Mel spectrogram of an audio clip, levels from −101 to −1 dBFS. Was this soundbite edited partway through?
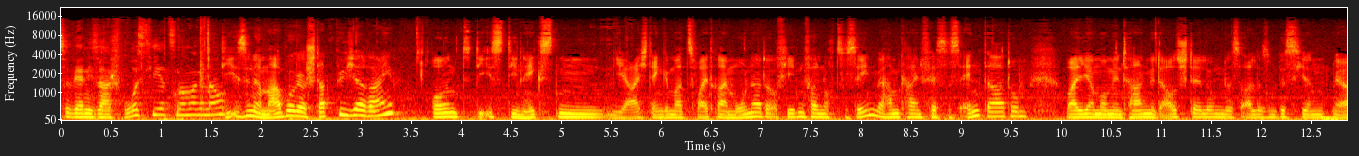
no; 0 cuts

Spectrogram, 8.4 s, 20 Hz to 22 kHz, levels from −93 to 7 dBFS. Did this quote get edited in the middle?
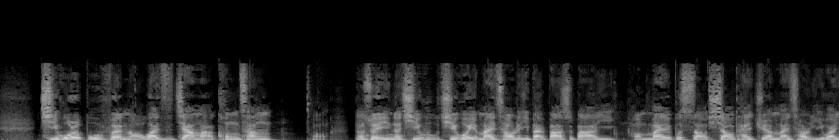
yes; 1 cut; at 7.1 s

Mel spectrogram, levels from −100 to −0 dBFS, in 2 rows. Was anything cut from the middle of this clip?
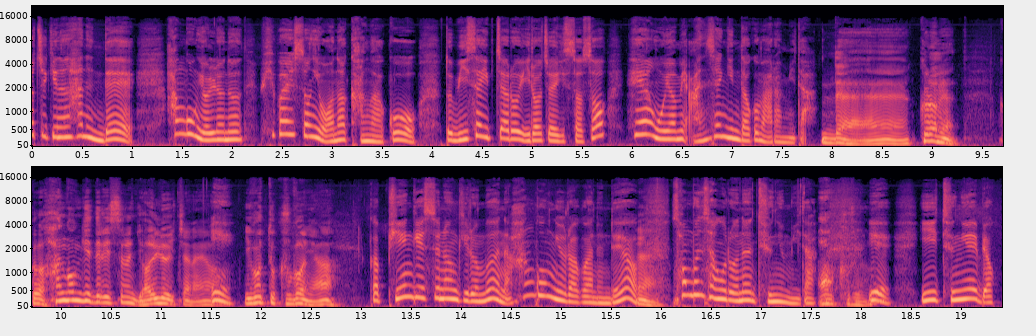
yes; 2 cuts; at 11.8 s, 17.6 s

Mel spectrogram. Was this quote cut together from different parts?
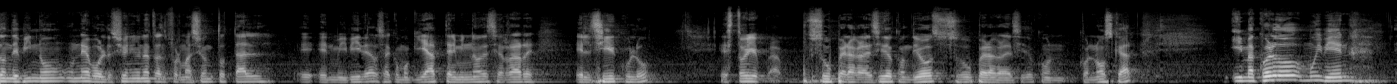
no; 0 cuts

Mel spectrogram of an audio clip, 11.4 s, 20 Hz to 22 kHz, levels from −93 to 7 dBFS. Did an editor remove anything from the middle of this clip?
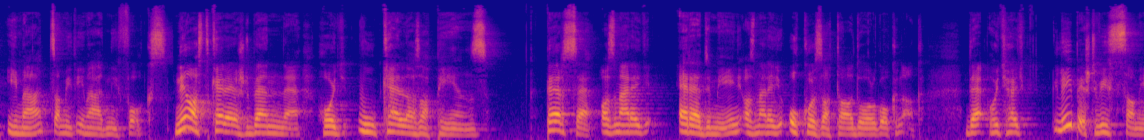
yes; 1 cut; at 1.7 s

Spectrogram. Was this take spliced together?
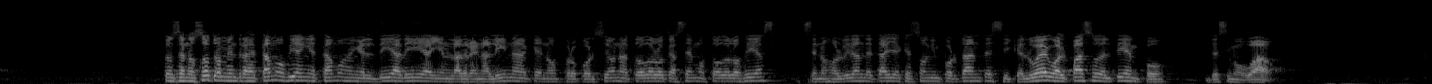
no; 0 cuts

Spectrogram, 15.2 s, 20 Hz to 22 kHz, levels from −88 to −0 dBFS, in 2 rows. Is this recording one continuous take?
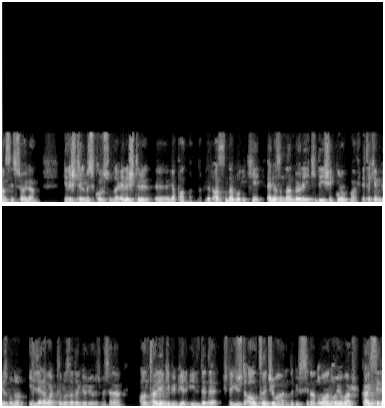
yes; 0 cuts

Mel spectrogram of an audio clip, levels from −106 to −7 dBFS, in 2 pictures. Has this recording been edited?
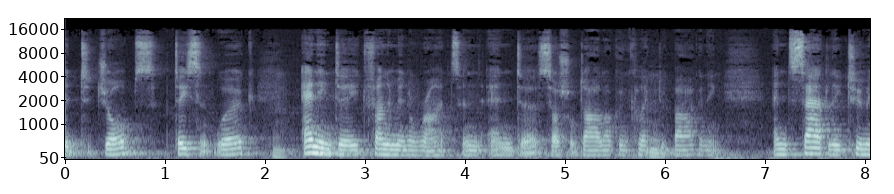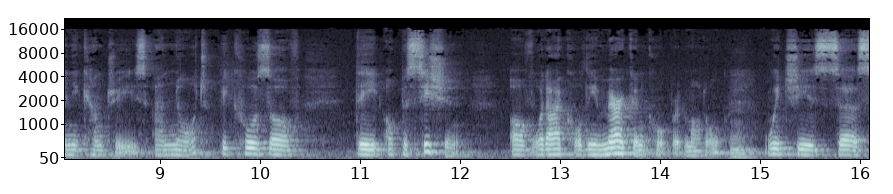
no; 0 cuts

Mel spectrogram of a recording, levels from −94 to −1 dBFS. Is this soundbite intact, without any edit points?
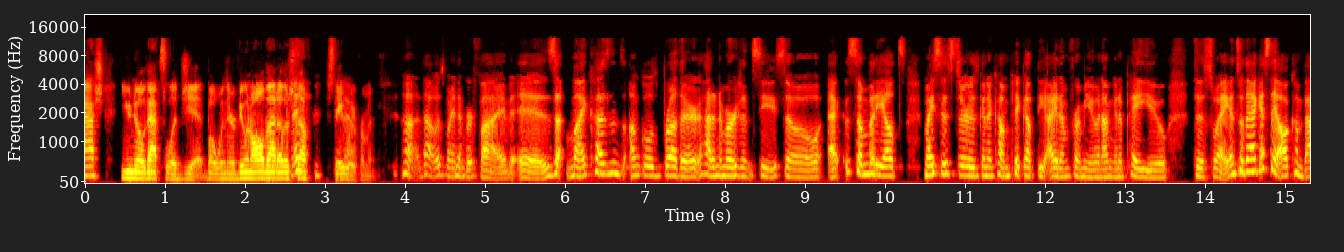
yes; 0 cuts

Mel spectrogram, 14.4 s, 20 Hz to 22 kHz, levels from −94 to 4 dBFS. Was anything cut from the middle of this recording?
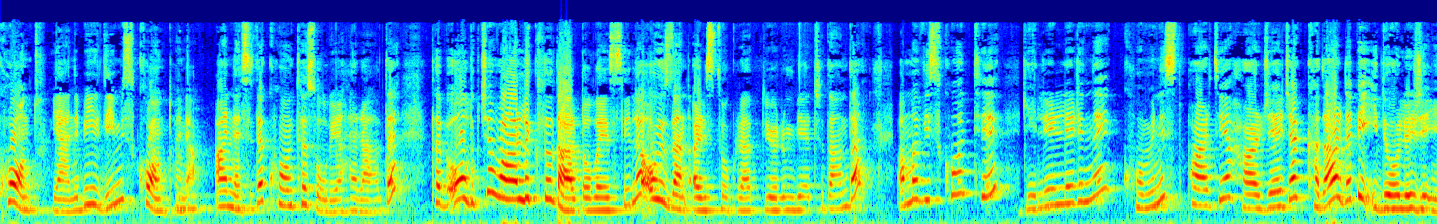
yes; 2 cuts; at 8.9 s, 10.2 s

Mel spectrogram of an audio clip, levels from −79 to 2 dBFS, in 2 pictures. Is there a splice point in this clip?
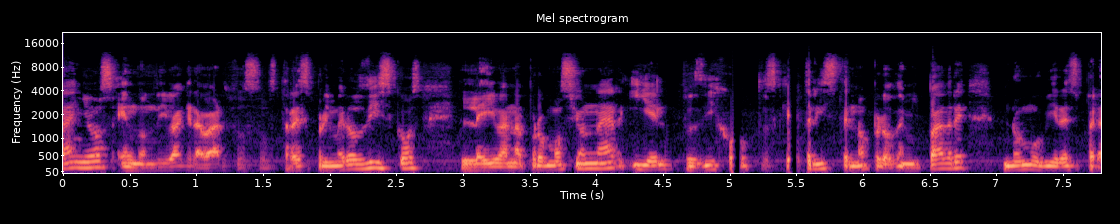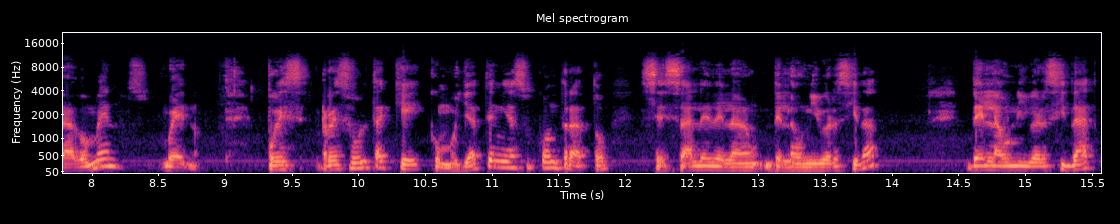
no; 0 cuts

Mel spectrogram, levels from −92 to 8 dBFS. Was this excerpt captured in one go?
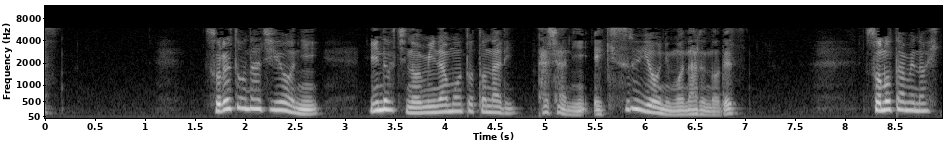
no; 2 cuts; at 3.1 s, 4.8 s

